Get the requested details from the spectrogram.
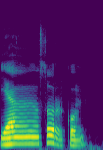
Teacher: Nah, di situ nun sukun dibaca samar karena nun sukun bertemu dengan huruf shad. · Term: ikhfa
